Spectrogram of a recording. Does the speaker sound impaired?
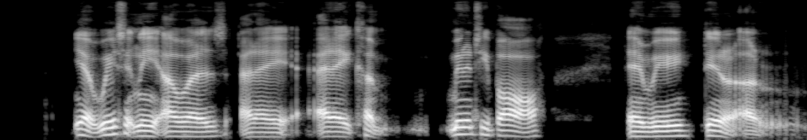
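Yes: Down syndrome; from birth.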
